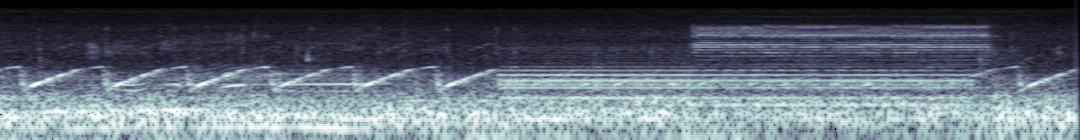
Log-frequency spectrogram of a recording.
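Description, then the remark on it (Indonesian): An ambulance siren repeats rising sweeps in quick succession, then switches to a steady high electronic tone, loud over a rumbling background of dense traffic in Tangerang, with no talking. “memanfaatkan dari sirine dan rotator dari ambulan karena situasi padat”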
